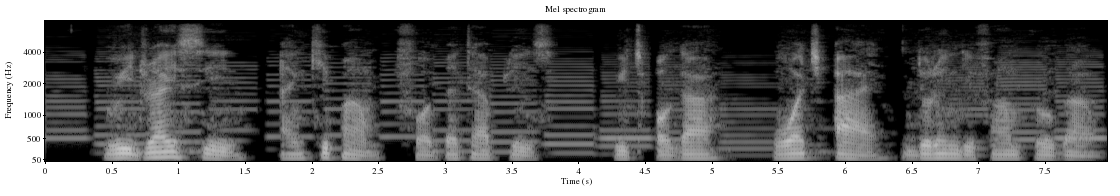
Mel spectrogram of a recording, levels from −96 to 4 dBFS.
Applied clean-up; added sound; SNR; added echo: classical method Wiener filter.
